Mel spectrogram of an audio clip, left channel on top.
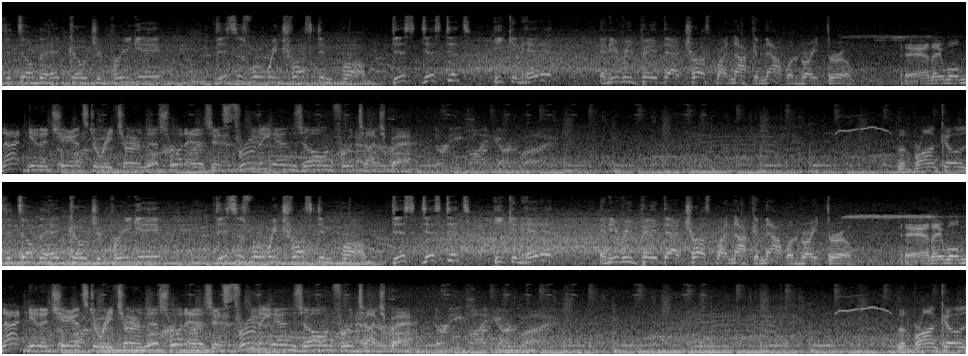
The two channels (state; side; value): quieter; left; 6.1 dB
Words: to tell the head coach in pregame, this is where we trust him from. This distance, he can hit it, and he repaid that trust by knocking that one right through. And they will not get a chance to return this one as it's through the end zone for a touchback. 35-yard line. The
